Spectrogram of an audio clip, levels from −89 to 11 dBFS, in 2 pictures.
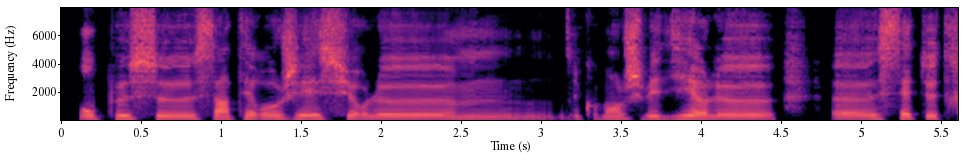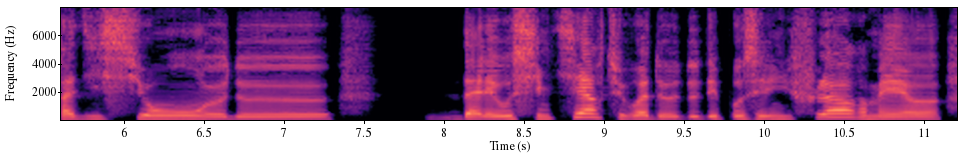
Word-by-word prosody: on 170 - -1
peut 180 +3 -4
se 160 -1 +1
s'interroger 175 +3 -1
sur 175 -3 +1
le, 145 -2 -3
mmh, 140 0 -14
comment 165 +2 -8
je 155 - +4
vais 165 - -2
dire, 180 +3 -1
le 145 -2 -3 0.4
heu, 135 +1 -3
cette 160 +2 0
tradition, 180 +2 +1
heu, 155 - -2
de 145 0 -3 0.6
d'aller 165 +2 +1
au 170 - +1
cimetière, 235 +8 +4
tu 195 - -3
vois? 185 +1 +2
De 160 -2 -4
de 150 +1 -5
déposer 165 +2 -1
une 170 0 -6
fleur. 235 +2 +3
Mais, 160 -3 +3
heu 150 0 0
165 Hz, 155 wpm, -22 LUFS, 145-180 Hz, 0.6 s, je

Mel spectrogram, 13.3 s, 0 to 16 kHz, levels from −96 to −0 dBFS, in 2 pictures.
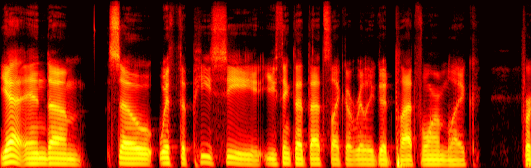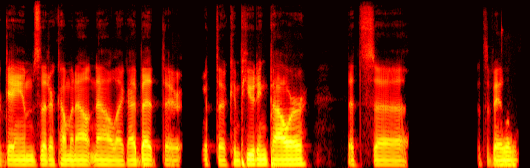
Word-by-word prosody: Yeah, 135 +2 +6
and, 110 +1 +1
um, 105 -4 +2 0.3
so, 110 -2 +2
with 115 0 -1
the 110 - -4
PC, 110 -6 -4
you 105 -1 -4
think 110 +1 -3
that 105 -5 0
that's, 105 0 -1
like, 100 -2 -4
a 95 - -3
really 100 0 -3
good 95 -2 -3
platform, 95 0 0
like, 90 0 -6 0.5
for - - -1
games 95 -2 +1
that 95 -1 +1
are 95 - +1
coming 95 -1 0
out 95 -1 +1
now, 95 -1 +1
like, 90 -1 -2
I 90 0 +2
bet 95 0 +1
they're 90 -2 -5 0.3
with - - -9
the 90 -1 -2
computing 100 +3 +3
power 95 +1 +6 0.5
that's - - -8
uh, 90 -2 -1 0.9
that’s - - -20
available. 90 0 +1
95 Hz, 165 wpm, -24 LUFS, 90-105 Hz, 0.9 s, Yeah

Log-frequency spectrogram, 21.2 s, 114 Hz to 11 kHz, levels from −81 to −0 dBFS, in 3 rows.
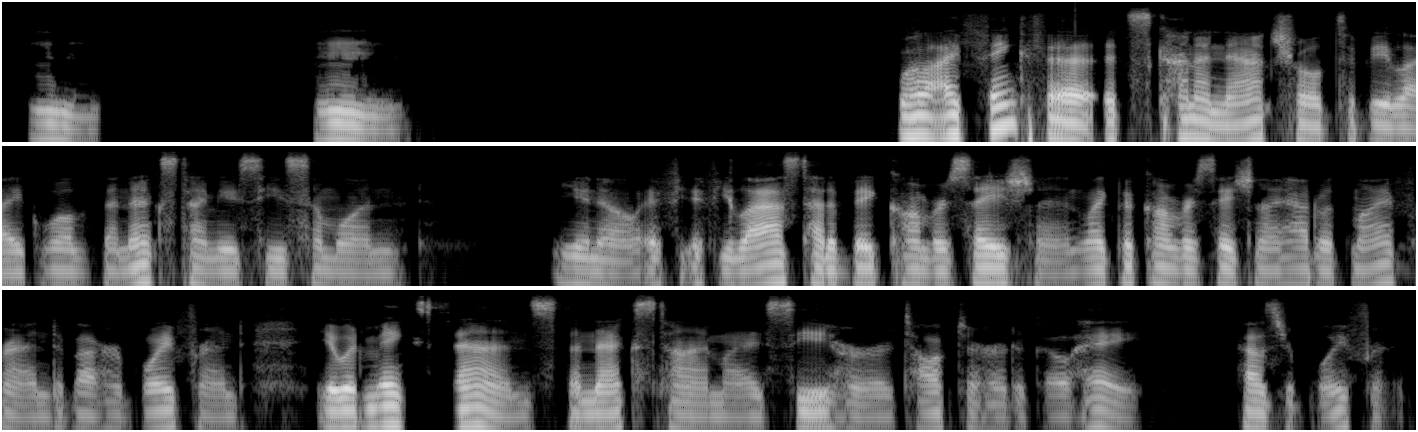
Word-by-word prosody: Mhm. 100 -5 -3 1.1
Mm. 95 -4 0 2.4
Well, 130 +1 +8
I 140 +1 +8
think 185 +8 +3
that 105 -1 +8
it's 110 - -1
kinda 120 -2 +2
natural 100 0 +2
to - - -11
be, 100 -1 0
like, 90 -1 -1
well, 95 -1 -5
the 95 - -6
next 105 +5 0
time 95 -2 -5
you 95 -1 -2
see 95 +1 -6
someone, 90 -1 -6 0.7
you 100 -1 -3
know, 85 -2 -3
if - - -6
if - - -8
you 95 - -2
last 115 +6 +5
had 100 -4 +3
a - - 0
big 100 +3 +1
conversation, 95 -2 +1
like 95 -2 0
the 110 - -1
conversation 100 -2 -1
I 95 - -4
had 100 +1 -5
with 95 - -4
my 100 +4 -3
friend 90 -5 -7
about 95 -2 -5
her 95 0 -10
boyfriend, 95 -2 -4 0.3
it - - +4
would 110 0 +7
make 120 0 +4
sense 95 -6 0
the - - -5
next 95 +1 0
time 90 -2 -5
I 90 0 -7
see 100 +3 -1
her 90 -2 -7
or - - -12
talk 100 0 -5
to 100 - -10
her 90 0 -9
to - - -14
go, 90 0 -10
"Hey, 95 -4 -4 0.5
how's 100 -2 0
your - - -13
boyfriend?" - - -9
95 Hz, 170 wpm, -25 LUFS, 90-105 Hz, 2.4 s, Well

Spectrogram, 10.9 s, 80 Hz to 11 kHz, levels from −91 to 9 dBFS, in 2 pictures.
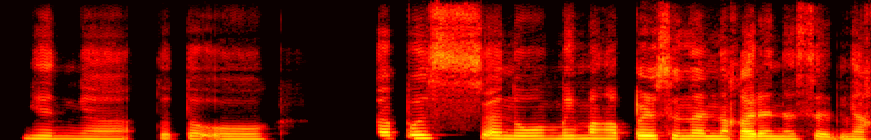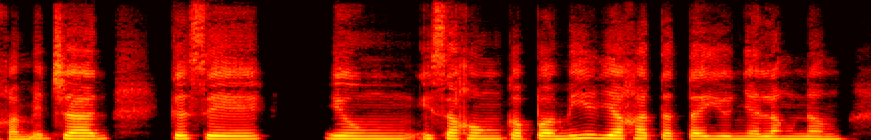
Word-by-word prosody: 'Yun 225 -2 -4
nga 200 0 -5
totoo. 200 -1 -5 0.6
Tapos 255 +2 +2
ano 225 -2 +2
may 230 +1 -3
mga 230 -1 0
personal 225 -2 +4
na 210 0 +1
karanasan 200 -1 +3
nga 190 - 0
kami 190 0 -4
diyan, 225 -2 +3 0.4
kasi 225 -2 +2 0.4
yung 220 -1 -1
isa 235 -1 0
kong 225 -1 -2
kapamilya 230 +3 +2
katatayo 215 -2 -1
niya 205 -1 -2
lang 205 0 -1
ng 200 0 -4
220 Hz, 120 wpm, -23 LUFS, 205-230 Hz, 0.6 s, personal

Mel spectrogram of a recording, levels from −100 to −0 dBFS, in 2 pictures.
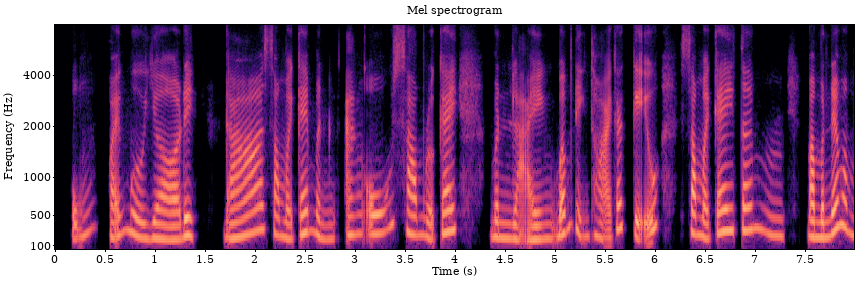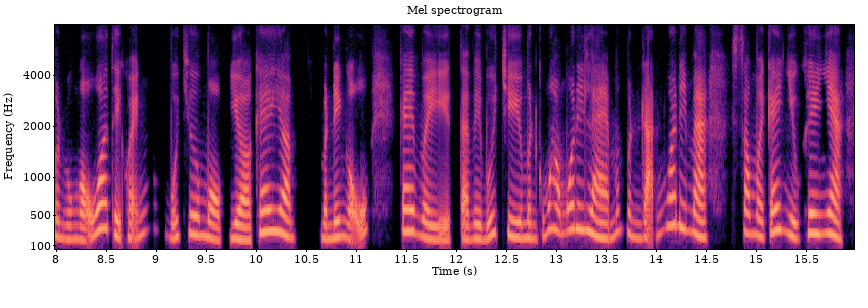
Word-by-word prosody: cũng 265 +8 -5
khoảng 285 - -1
10 225 -7 0
giờ 185 -2 +2
đi. 230 +3 +4 0.3
Đó, 240 +10 +2
xong 245 -8 -3
rồi, 190 0 -1
cái, 255 +5 +2
mình 240 -8 -4 0.2
ăn 245 +1 -2
uống 265 +8 0
xong 250 - 0
rồi, 195 -4 -1
cái, 275 +3 +4 0.3
mình 205 -2 -1
lại 185 -1 0
bấm 250 - +3
điện 240 -8 -4
thoại 220 -2 -2
các 320 +2 0
kiểu, 400 -4 +2 0.2
xong 260 -2 +1
rồi, 205 - +1
cái, 280 +7 +3
tới 300 0 +1
ưm, 275 -8 -5 0.2
mà 215 - +6
mình 205 0 +2
nếu 290 - +5
mà 355 - +2
mình 220 - -3
buồn 180 0 -4
ngủ 180 - +3
á 325 - +6
thì 225 - +2
khoảng 230 +6 -3 0.2
buổi 205 -3 -4
trưa 250 +1 -1
1 195 -7 +1
giờ, 180 -3 +3
cái, 285 +1 +3
ơ, 240 -4 +4 0.3
mình 185 - -1
đi 205 +2 +3
ngủ. 220 +6 0 0.3
Cái, 285 0 +4
vì 185 - 0
tại - - +1
vì 190 +1 -1
buổi 205 +8 -1
chiều 215 -5 0
mình 195 -1 -2
cũng 290 - -8
hông 290 -4 -1
có 310 - +3
đi 315 -1 +1
làm 215 -8 +2
á, 275 - -6
mình 220 -7 -4
rảnh - - +2
quá 370 - +3
đi 340 -3 0
mà. 240 -7 +3 0.2
Xong 265 -2 -2
rồi, 225 -3 0
cái, 290 +7 +2
nhiều 225 -8 0
khi 260 +5 +2
nha, 255 -5 +3
240 Hz, 265 wpm, -21 LUFS, 200-280 Hz, 0.3 s, mà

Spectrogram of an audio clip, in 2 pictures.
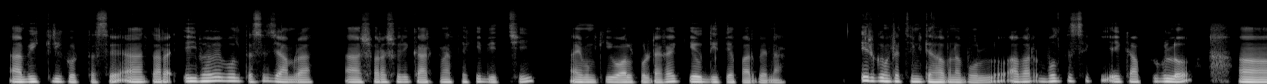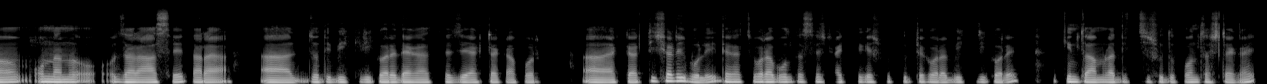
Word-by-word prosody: আ - - +6
বিক্রি 125 +2 +2
করতেছে। 105 -1 -3 0.2
আ - - +4 0.2
তারা 120 0 +2 0.2
এইভাবে 150 +3 +6
বলতেছে 150 -6 -1
যে, 135 - +2
"আমরা 110 0 0 0.5
আ - - +2 0.2
সরাসরি 110 +1 -1
কারখানা 110 +1 0
থেকে 115 +2 -3
দিচ্ছি 110 +2 -4 0.6
এবং 110 0 +3
কি - - -6 0.2
অল্প 105 -1 0 0.2
টাকায় 120 +6 +2
কেউ 120 -1 +6
দিতে 105 -1 -1
পারবে 100 -1 -2
না।" 95 - -4 0.8
এরকম 155 -3 +5
একটা 140 0 +2
চিন্তা-ভাবনা 110 -4 +3
বলল। 100 +1 -2 0.2
আবার 125 +1 +2 0.2
বলতেছে 145 +1 -1
কি? - - -9
এই - - +2
কাপড়গুলো 130 +1 +3 0.6
আ - - +7 0.6
অন্যান্য 115 -2 +5 0.4
ও - - -3
যারা 105 -1 +4
আছে 110 0 -4 0.2
তারা 105 -1 +2 0.6
আ - - +4 0.4
যদি 110 0 0
বিক্রি 110 0 -2
করে 105 0 +4
দেখা 105 0 +2
যাচ্ছে 105 +1 -6
যে, 110 - +2
একটা 105 0 -4
কাপড় 100 +1 -3 0.5
আ - - +3 0.2
একটা 105 - -4 0.2
টি-শার্টই 155 +1 +3
বলি, 105 +2 +1
দেখাচ্ছে 115 -2 +1
ওরা 115 -1 +4
বলতেছে 115 -1 -3
৬০ 110 -1 -7
থেকে 110 0 -3
৳৭০ 110 -2 -7
ওরা 105 - 0
বিক্রি 110 +1 -6
করে। 105 +3 0 0.5
কিন্তু 120 -3 +2
আমরা 105 0 +1
দিচ্ছি 115 0 -11
শুধু 105 0 -4
৳৫০ 105 -2 -2
-য়। - - -1
110 Hz, 155 wpm, -23 LUFS, 105-120 Hz, 0.8 s, আ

